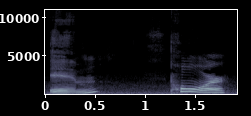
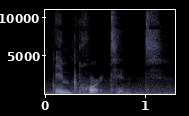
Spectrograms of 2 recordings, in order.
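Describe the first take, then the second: First: "important" very slowly in three parts, im, por, tint; syllable by syllable. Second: Said in the usual way. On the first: Shown as a demonstration. Teacher builds the word from syllables, spaced very slowly. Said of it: "So our word is".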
